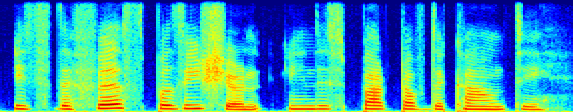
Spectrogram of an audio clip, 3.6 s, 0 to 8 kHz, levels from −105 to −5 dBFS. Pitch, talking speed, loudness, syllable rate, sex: 230 Hz, 165 wpm, -18 LUFS, 4.1 syllables/s, female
